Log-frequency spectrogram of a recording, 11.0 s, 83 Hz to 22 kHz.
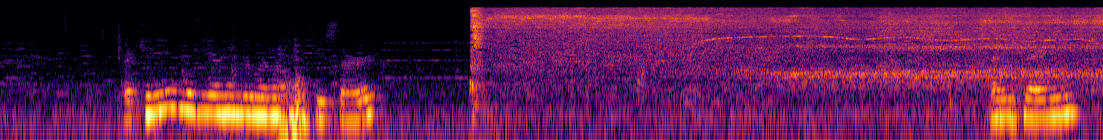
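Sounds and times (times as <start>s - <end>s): dental drill and suction hissing: 4.7s - 11.0s
thin high whine: 5.5s - 11.0s.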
